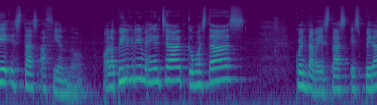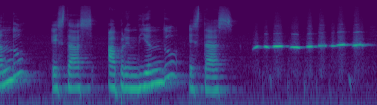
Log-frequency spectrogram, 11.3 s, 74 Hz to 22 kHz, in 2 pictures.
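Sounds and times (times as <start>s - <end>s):
speech: 0.0s - 3.7s, 4.4s - 9.2s
person whistling one steady note: 9.4s - 11.2s.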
